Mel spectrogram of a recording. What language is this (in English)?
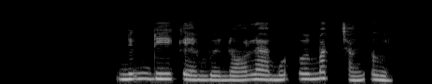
Vietnamese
